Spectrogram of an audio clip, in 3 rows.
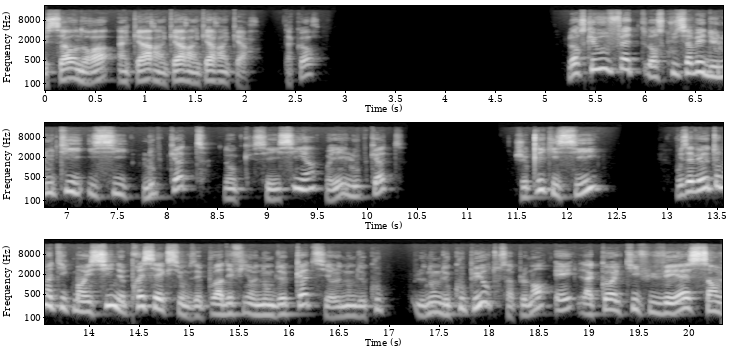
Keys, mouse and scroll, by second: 11.1-20.3 drag.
